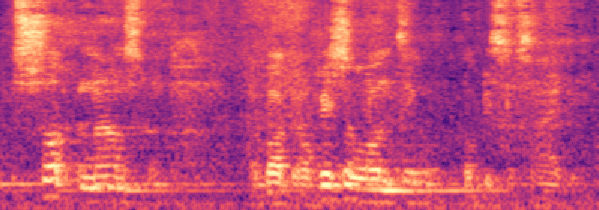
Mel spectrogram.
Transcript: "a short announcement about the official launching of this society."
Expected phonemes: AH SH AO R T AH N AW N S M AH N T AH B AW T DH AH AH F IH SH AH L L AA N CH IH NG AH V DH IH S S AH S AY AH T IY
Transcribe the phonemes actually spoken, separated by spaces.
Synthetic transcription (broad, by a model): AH S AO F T AH N AW N S M AH N T AH B AW T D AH AH F IH SH AH L W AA N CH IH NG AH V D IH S S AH S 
